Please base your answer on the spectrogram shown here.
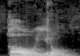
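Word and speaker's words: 顔色: Kalau di bahasa Jepang cara bacanya kaoiro.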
